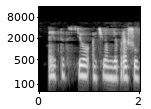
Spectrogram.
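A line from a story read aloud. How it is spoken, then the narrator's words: Whispering. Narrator (Russian): прошептал он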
